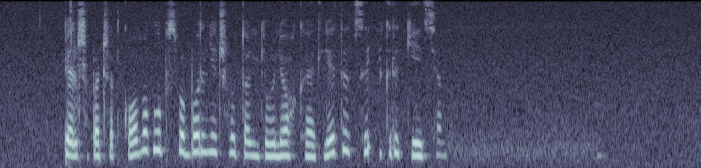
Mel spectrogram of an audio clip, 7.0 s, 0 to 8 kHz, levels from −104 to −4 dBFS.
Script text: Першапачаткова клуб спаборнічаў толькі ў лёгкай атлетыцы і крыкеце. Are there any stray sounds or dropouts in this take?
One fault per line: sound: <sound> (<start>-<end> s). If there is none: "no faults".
no faults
